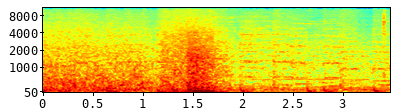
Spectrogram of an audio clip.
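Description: A short watery whoosh from the Pokémon move Muddy Water in the video game Pokémon Scarlet/Violet, rising as a single surging splash in the middle over a steady noisy rush of background game sound.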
